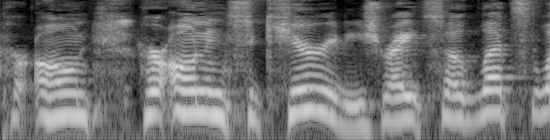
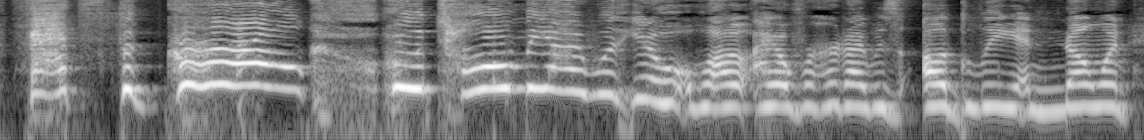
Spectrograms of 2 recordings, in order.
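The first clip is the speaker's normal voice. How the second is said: indignant outburst; 10 semitones higher, 11 dB louder than usual. Retold or imitated. Wife revealing her old bully to her husband, loudly indignant. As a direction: cry it out, re-enacting the indignation.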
